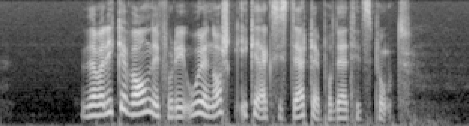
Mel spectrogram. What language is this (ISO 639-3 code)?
nor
